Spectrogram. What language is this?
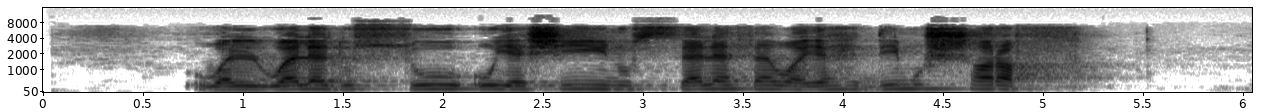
Arabic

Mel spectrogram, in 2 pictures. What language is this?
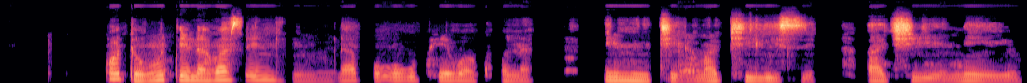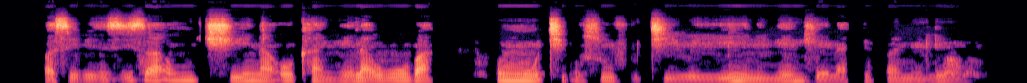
North Ndebele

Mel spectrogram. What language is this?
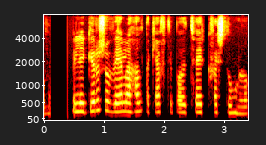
Icelandic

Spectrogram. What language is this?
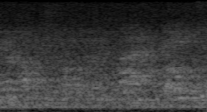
Estonian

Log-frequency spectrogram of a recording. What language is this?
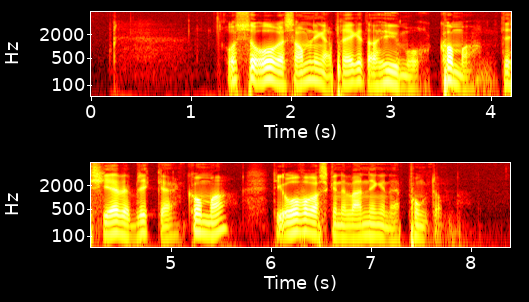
Norwegian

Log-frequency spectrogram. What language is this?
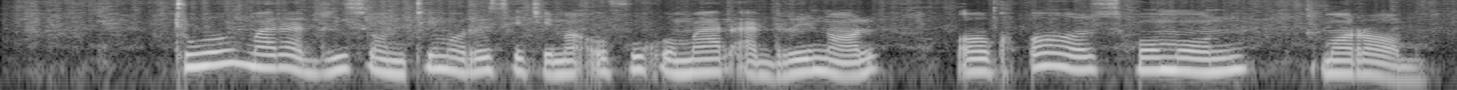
Luo (Kenya and Tanzania)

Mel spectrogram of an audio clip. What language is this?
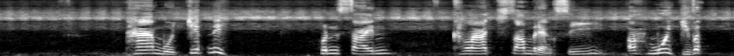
Thai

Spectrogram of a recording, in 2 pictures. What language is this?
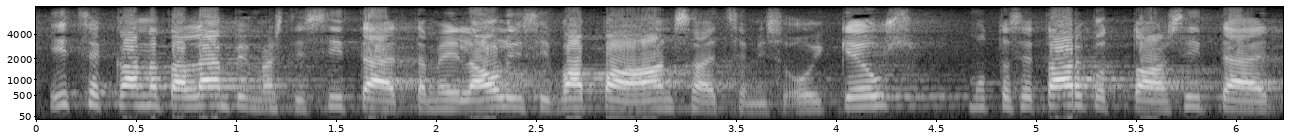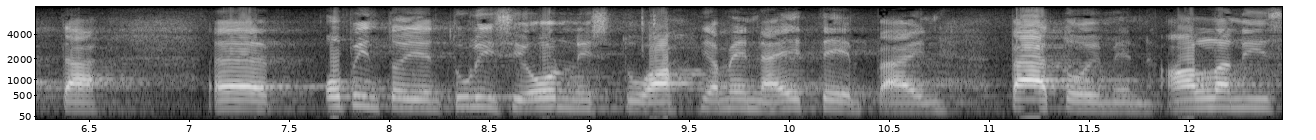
Finnish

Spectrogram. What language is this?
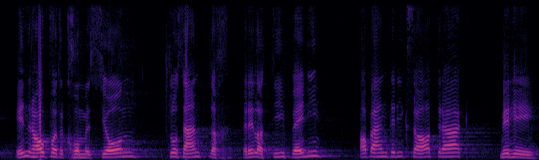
Swiss German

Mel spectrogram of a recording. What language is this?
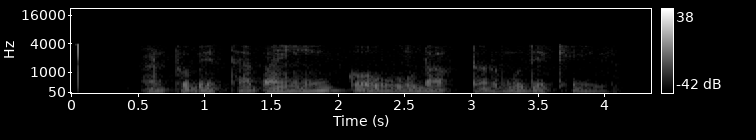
Odia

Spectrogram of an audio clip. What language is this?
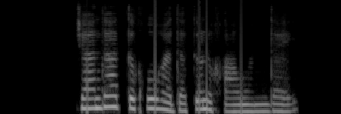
Pashto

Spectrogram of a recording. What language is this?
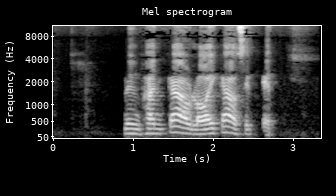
Thai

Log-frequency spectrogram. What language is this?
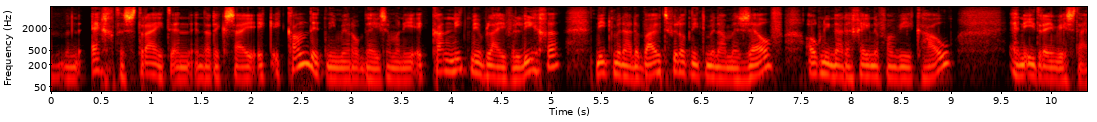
Dutch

